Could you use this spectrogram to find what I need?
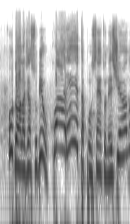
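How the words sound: The emphasis falls on quarenta por cento. The size of the rise is what matters. "Na segunda, a porcentagem"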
